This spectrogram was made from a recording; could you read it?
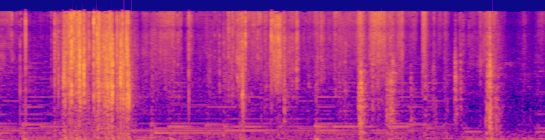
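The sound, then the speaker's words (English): A deck of tarot cards being shuffled, a dense riffling burst early on followed by several sharper, spaced snaps and taps of cards, with no talking. “Shuffle the deck.”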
